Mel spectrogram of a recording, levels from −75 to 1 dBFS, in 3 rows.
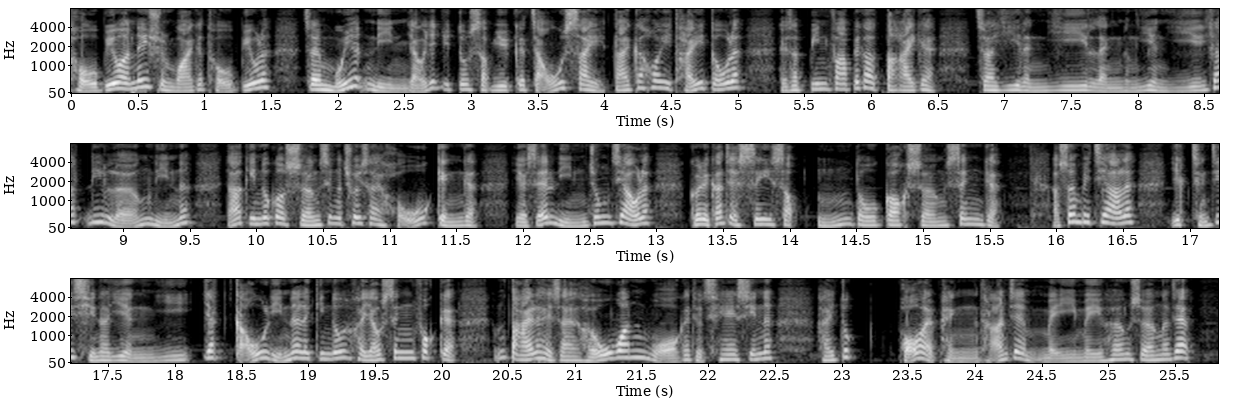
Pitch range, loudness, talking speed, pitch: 140-205 Hz, -16 LUFS, 355 characters per minute, 160 Hz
